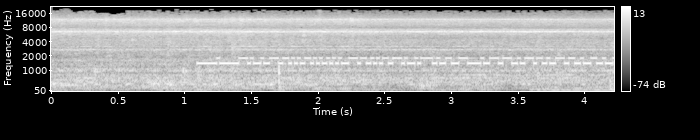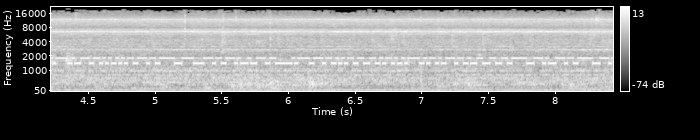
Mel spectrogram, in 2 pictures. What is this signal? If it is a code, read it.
TTY/TDD text telephone tones (45.45 baud Baudot), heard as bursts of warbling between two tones, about 400 Hz shift, 1600 Hz centre, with room echo and the noise of a restroom. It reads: HARRY SHEWMAN APPEARS TO HAVE SIDED WITH …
